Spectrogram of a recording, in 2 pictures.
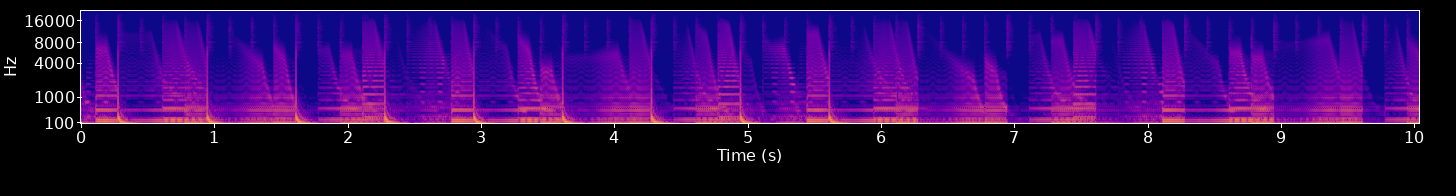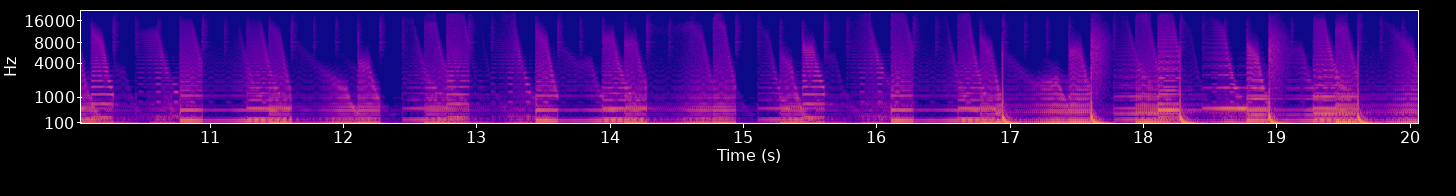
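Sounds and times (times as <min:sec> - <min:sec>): acid techno music: 0:00.0 - 0:20.0
pulsing synth bass line: 0:00.0 - 0:20.0
drum machine beat: 0:00.3 - 0:05.9, 0:17.0 - 0:20.0.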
